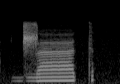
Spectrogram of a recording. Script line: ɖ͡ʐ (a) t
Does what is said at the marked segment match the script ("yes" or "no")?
yes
